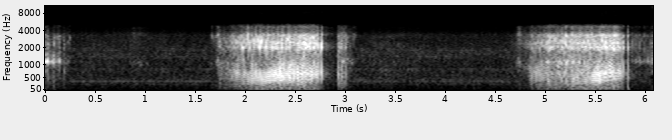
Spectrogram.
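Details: Loud, harsh, buzzing snores on the in-breaths, two within six seconds, about 20 breaths a minute; heavy snoring.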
